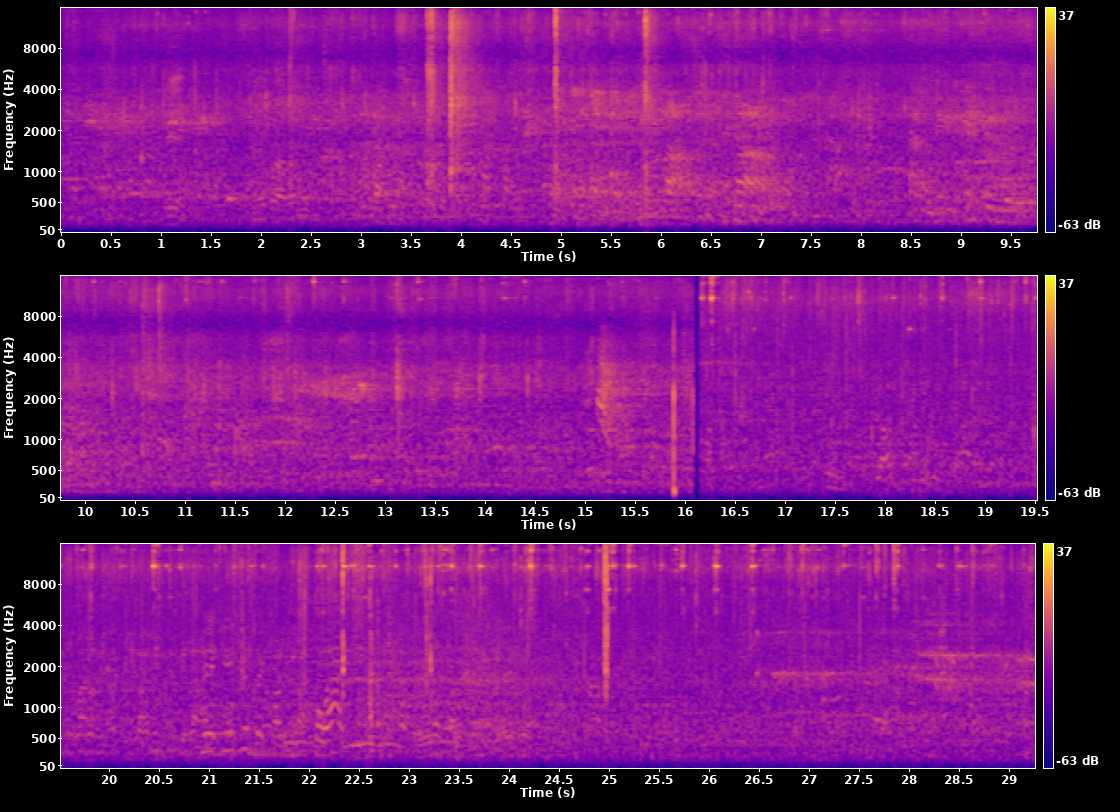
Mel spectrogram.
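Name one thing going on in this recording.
A crowd of men talks and calls out all around in an echoing hall.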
